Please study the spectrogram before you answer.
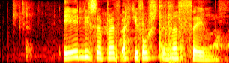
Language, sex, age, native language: Icelandic, male, 12, Icelandic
